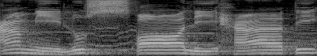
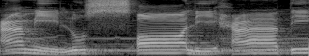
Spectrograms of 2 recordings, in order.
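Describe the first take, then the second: The two takes are said the same way.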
